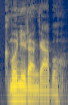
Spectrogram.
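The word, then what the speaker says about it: Munyurangabo: I looked up the pronunciation. You're going to have to correct me, Isaac. Munurangabo? Munurangabo.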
